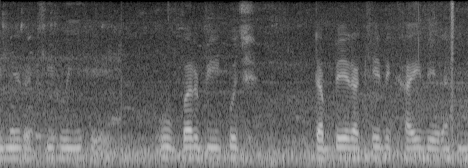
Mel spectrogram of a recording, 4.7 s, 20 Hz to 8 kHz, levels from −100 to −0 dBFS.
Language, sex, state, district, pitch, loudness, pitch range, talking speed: Hindi, female, Maharashtra, Nagpur, 135 Hz, -33 LUFS, 135-145 Hz, 155 wpm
